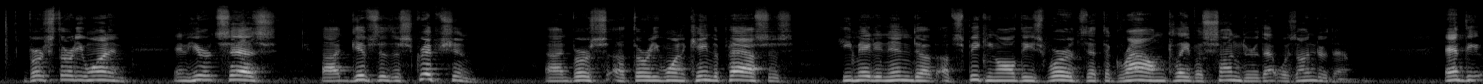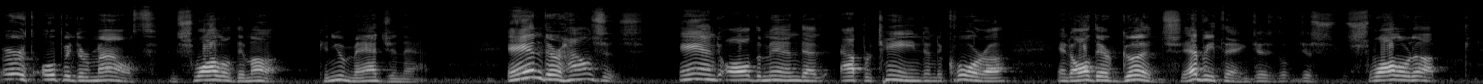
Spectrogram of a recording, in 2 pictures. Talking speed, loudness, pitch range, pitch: 150 wpm, -28 LUFS, 160-200 Hz, 180 Hz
